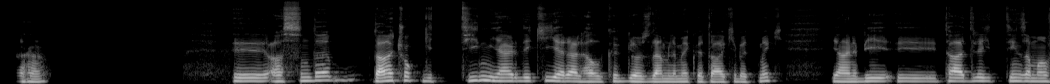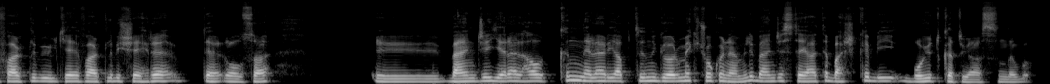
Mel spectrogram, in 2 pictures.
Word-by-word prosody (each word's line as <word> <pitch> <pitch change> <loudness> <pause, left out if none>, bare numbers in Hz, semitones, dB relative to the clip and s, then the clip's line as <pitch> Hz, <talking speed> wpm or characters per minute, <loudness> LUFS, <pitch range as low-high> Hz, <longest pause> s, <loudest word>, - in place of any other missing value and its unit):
Ha 135 - -6
ha. 130 +1 -3 1.8
Eee, 155 -1 +2
aslında 170 +7 0 0.4
daha 160 +4 +7
çok 180 -1 -3
gittiğim 155 +6 -3
yerdeki 160 0 0
yerel 150 -4 +4
halkı 130 +2 -1
gözlemlemek 130 -1 0
ve 130 - 0
takip 120 +1 0
etmek. 155 +8 -5 0.5
Yani 130 -2 +1
bir, 150 +3 -1
iii, 145 -1 -5
tatile 155 0 +2
gittiğin 155 +1 -4
zaman 145 -1 +1
farklı 140 +2 +1
bir - - 0
ülkeye, 145 0 +2
farklı 140 +1 +1
bir 150 - -2
şehire 150 +2 +1 0.3
de 140 -1 +2
olsa, 130 0 0 1.0
eee, 130 -1 -2
bence 140 +3 +2
yerel 155 -1 +2
halkın 155 +5 0
neler 160 0 +3
yaptığını 155 +2 +1
görmek 160 +2 +3
çok 170 -1 -1
önemli. 150 +4 0
Bence 150 +1 0
seyahate 150 0 0
başka 140 +5 -2
bir 155 -1 -2
boyut 145 +1 0
katıyor 120 -5 -1
aslında 115 +2 -6
bu. - - -13
150 Hz, 130 wpm, -24 LUFS, 135-155 Hz, 1.8 s, daha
